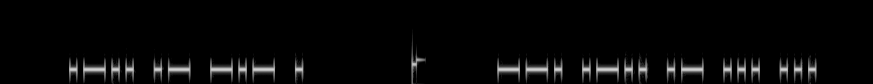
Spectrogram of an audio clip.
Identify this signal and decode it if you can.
Morse code, heard as a keyed tone, about 17 wpm, 700 Hz. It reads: LAKE GLASS
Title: Sentences from Top 1000 Words - Review Part 3 - New Word Drill - 17wpm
